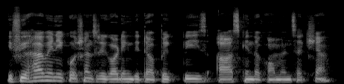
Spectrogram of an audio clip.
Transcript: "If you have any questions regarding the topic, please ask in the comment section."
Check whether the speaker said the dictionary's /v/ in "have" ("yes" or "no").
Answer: yes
